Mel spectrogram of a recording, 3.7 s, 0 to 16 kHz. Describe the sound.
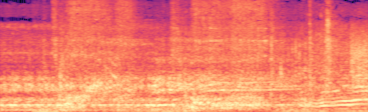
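A Formula 1 car accelerates hard at around 408 km/h, and its gear changes are barely noticeable. The loud, continuous engine roar holds a steady tone, then climbs in pitch near the end.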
